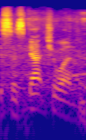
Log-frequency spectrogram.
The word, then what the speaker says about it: Saskatchewan: was asking you how to say it properly Saskatchewan okay now we've got it big foot country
